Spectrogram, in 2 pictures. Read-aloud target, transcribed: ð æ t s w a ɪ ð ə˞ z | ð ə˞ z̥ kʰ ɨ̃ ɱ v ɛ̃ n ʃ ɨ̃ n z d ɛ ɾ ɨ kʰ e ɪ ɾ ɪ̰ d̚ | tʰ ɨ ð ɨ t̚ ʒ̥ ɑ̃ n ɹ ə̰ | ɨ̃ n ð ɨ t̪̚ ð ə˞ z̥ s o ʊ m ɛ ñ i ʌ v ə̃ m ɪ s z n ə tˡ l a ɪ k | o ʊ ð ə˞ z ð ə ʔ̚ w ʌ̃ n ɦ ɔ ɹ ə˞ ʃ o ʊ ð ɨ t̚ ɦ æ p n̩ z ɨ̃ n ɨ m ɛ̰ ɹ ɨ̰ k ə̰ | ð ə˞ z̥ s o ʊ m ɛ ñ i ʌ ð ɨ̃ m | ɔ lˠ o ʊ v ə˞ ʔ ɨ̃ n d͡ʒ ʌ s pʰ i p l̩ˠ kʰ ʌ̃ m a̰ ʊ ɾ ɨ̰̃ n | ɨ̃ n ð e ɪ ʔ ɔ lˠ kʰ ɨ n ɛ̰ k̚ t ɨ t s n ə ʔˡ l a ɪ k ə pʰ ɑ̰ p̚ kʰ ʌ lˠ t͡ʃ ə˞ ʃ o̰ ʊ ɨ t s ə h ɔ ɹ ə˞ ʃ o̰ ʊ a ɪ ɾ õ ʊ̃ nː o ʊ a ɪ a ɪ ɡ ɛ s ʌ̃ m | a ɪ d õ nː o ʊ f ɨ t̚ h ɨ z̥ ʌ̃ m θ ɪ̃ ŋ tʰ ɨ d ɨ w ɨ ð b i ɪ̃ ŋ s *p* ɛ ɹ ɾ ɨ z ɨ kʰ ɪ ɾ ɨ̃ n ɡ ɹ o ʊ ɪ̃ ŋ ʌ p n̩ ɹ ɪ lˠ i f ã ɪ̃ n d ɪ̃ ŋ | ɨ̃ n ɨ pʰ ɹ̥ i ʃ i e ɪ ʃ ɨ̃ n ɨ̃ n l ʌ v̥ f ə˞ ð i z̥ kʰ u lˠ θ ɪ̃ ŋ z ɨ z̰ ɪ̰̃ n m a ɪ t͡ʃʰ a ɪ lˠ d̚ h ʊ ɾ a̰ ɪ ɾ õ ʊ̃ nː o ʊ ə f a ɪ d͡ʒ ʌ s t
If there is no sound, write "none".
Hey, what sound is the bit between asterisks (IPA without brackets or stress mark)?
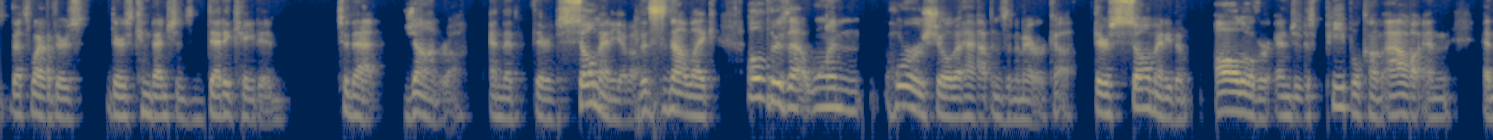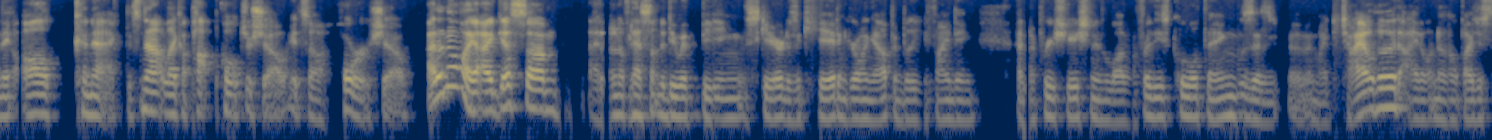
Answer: k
